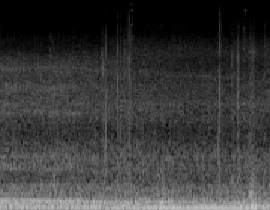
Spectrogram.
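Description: An old four-wheel-drive Dodge truck drives along with a steady, loud low engine and road rumble heard from inside the cab, and a few faint knocks over it.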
